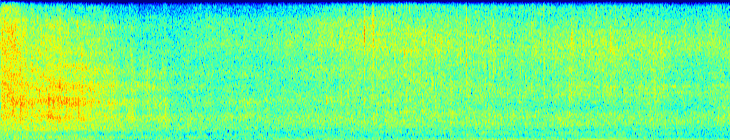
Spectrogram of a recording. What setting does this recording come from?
residential area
